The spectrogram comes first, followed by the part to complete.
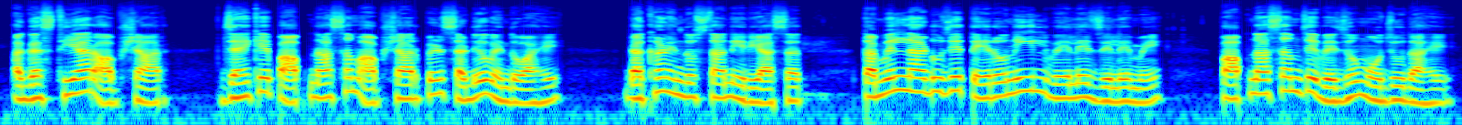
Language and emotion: Sindhi, neutral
